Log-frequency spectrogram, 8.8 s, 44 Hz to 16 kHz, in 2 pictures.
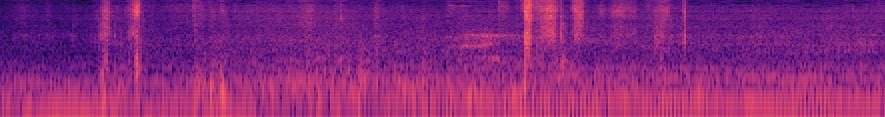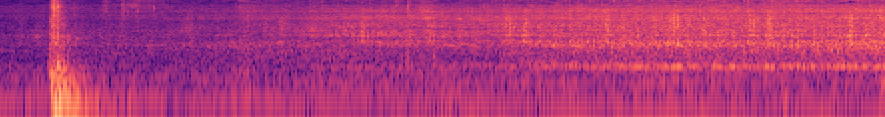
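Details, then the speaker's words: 1998 VW Mk3 Jetta VR6 12v after spark plug change (new ruthenium HX plugs), in Colorado winter cold; steady even idle hum with slight timing chain noise that usually goes away, no misfires, normal idle. "a little bit of that timing chain right here a little bit usually it goes away but no misfires nice idle"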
